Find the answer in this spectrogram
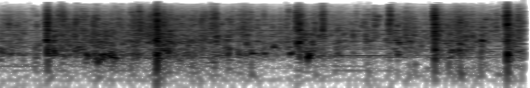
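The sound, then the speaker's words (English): A man splashes river water on his face at a river just outside a town: water trickles and splashes steadily, broken by several brighter splashy bursts at irregular moments, with no voices present. “He headed to a river just outside the town and splashed some water in his face.”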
